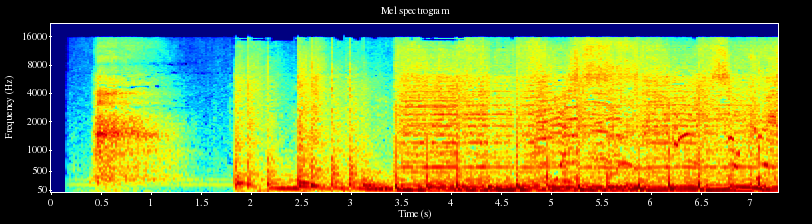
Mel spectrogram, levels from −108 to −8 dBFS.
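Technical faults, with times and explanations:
0.66–2.44 s, channel delay (comb filtering): for this stretch one channel lags the other by something like 10 ms, and when the two fold down to mono the shared content cancels at a regular series of frequencies, starting around 50 Hz and repeating roughly every 100 Hz above that. That dense row of fixed notches carves holes all through the spectrum, so the sound turns hollow and phasey, like it's coming down a tube, then snaps back to full body once the offset goes away.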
